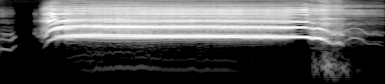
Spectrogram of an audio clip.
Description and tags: women scream AAA
a woman, Noor, screams "AAAH"
shouting, woman, yell, torture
